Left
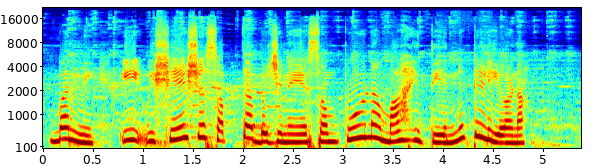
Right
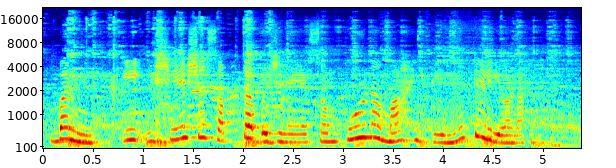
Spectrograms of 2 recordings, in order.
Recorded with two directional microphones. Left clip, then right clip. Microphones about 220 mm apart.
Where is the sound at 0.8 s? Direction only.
50° left (ahead or behind).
